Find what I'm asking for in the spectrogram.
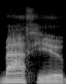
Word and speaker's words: Matthew: That's like here in the Czech Republic, you're like J's are pronounced like a Y. Mm-hmm. So, I mean, so sometimes it is just like character. Like my name is Matthew, but of course they call me Machu.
